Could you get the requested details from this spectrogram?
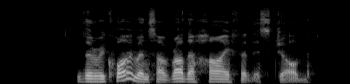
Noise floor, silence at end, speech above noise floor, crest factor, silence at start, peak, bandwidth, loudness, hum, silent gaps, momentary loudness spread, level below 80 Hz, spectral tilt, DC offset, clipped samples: -90 dBFS; 0.4 s; 63 dB; 18 dB; 0.8 s; -10 dBFS; 15.5 kHz; -27 LUFS; none; none; 10 LU; -72 dBFS; -5.5 dB/octave; under 0.1%; under 0.1%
